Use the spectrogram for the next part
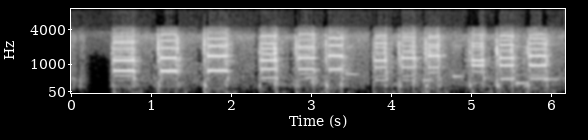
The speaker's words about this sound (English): Now, just for comparison, let me play what all the standard touch tones sound like. And you've of course heard these, but I'll play them anyway, just to get them in your head.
